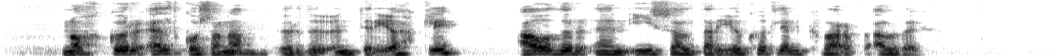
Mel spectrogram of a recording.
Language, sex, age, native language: Icelandic, male, 50-59, Icelandic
